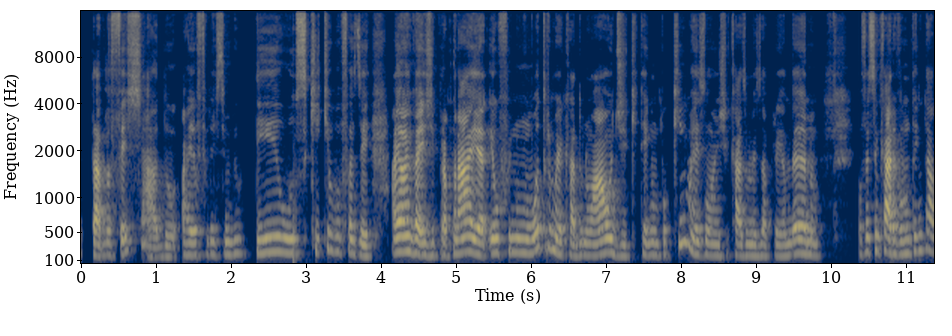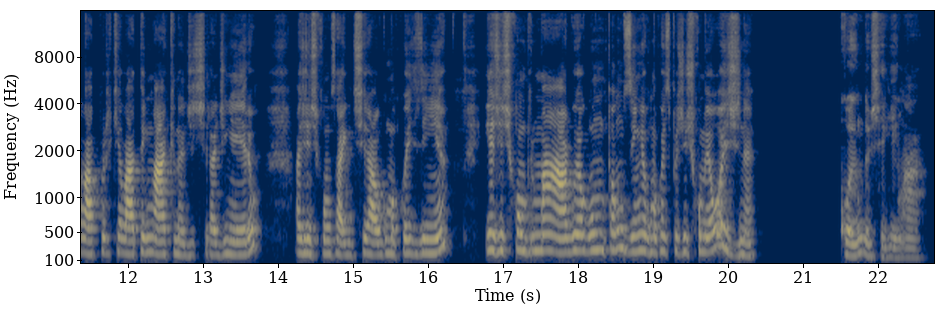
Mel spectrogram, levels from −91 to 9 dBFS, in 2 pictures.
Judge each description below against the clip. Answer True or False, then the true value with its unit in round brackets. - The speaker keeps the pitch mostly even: False (3.6 semitones)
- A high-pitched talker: True (195 Hz)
